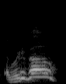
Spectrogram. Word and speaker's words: Erivo: Yeah, it's very Arrivo. Did I say that right? Arrivo? – Yeah, you said it right.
